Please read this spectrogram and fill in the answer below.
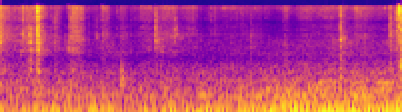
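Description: Faint handling noise from an electric clothes iron being held and pressed down: a low rumble with a few light clicks.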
